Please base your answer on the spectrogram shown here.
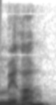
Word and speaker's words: Milham: continue with Ernie Allen and then with Michael Milham. Did I pronounce it right, Michael? Michael Milham? Yes, perfect. Lovely.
